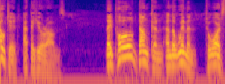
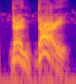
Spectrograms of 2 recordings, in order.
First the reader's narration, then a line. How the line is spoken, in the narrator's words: shouted Magua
